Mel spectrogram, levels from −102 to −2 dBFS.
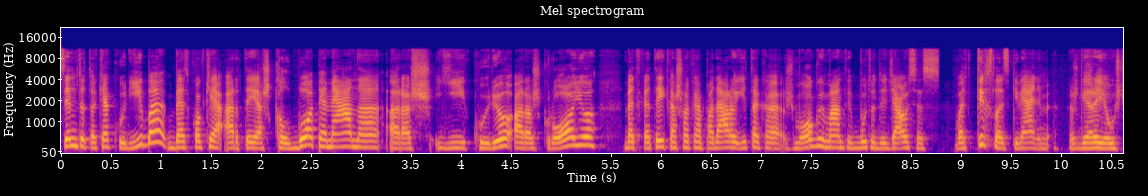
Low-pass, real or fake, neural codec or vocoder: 10.8 kHz; fake; vocoder, 44.1 kHz, 128 mel bands, Pupu-Vocoder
